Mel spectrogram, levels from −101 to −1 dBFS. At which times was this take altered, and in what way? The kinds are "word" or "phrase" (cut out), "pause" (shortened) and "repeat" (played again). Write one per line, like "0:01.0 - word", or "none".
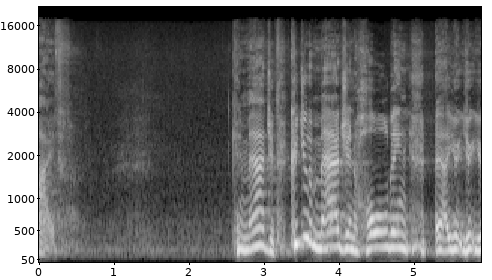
0:02.7 - word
